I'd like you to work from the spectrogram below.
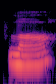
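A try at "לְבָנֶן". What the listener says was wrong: Not la, it's le, almost like a eh. Le. Le, va, ne.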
